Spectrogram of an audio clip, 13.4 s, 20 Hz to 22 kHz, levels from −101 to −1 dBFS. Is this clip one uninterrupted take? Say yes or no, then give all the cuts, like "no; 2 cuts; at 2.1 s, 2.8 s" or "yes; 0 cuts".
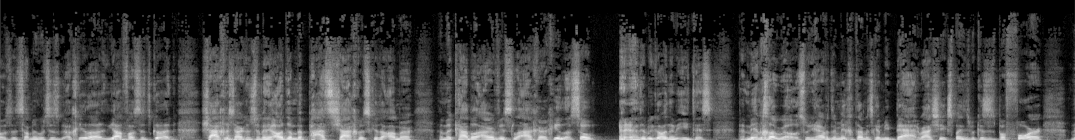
yes; 0 cuts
